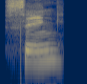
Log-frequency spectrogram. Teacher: we have a nasal sound, and then we have a stop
